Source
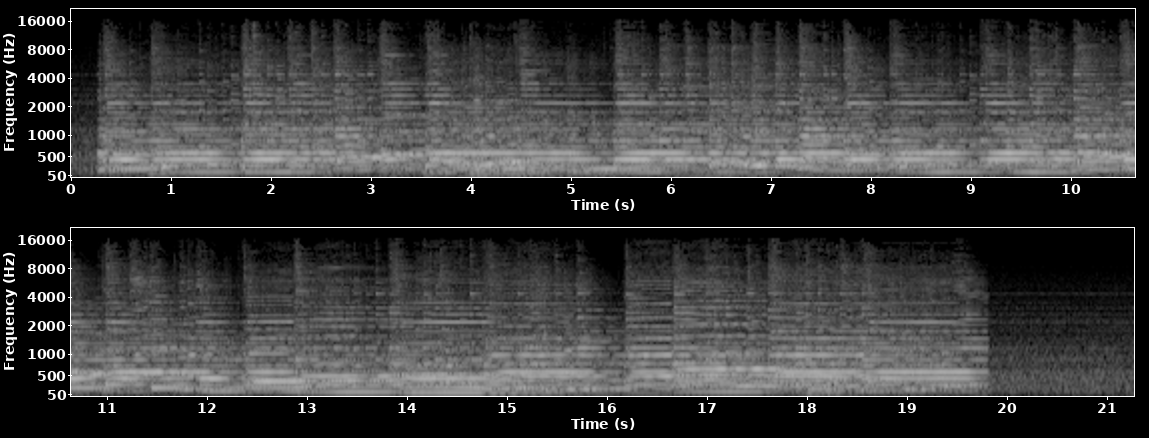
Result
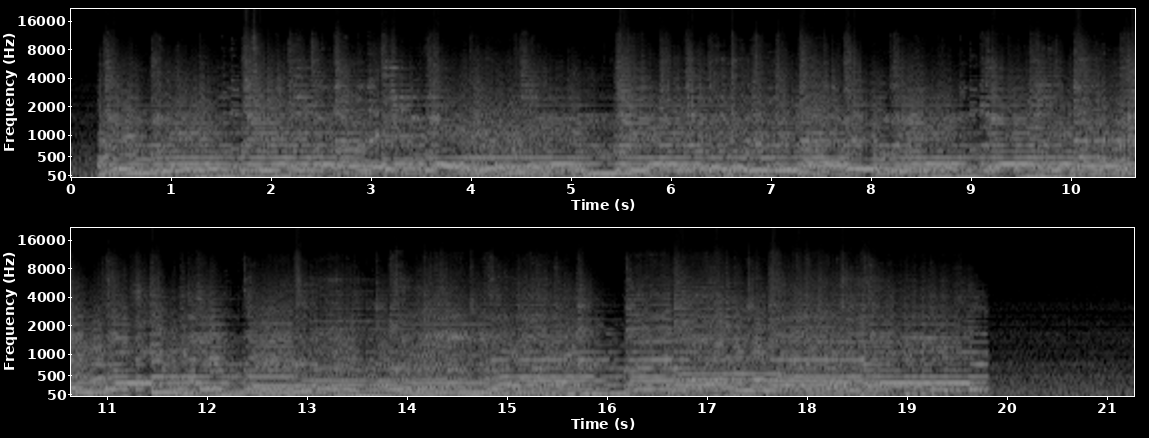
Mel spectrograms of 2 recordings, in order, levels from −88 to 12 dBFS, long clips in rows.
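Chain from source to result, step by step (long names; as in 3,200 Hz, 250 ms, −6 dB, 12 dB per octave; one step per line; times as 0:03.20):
gain into a clipping stage and back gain 28 dB
formants moved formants −5 semitones
frequency shifter −110 Hz
level −6 dB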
